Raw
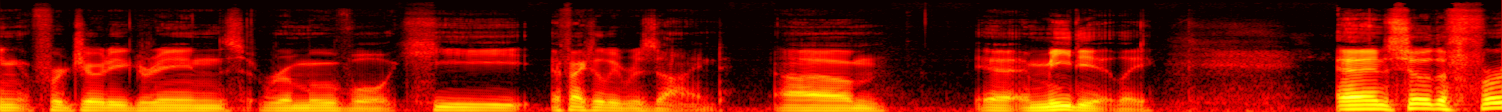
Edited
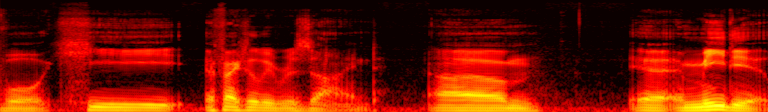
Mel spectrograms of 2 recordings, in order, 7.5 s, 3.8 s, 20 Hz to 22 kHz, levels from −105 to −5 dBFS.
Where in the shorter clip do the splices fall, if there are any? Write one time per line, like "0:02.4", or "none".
none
